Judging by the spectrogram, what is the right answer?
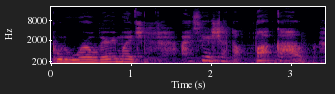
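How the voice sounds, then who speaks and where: A woman with a medium pitch speaks in an animated tone amid audible room echo and noticeable background noise. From US Midwest, Missouri. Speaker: vlogger. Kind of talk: personal storytelling. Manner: fast.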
